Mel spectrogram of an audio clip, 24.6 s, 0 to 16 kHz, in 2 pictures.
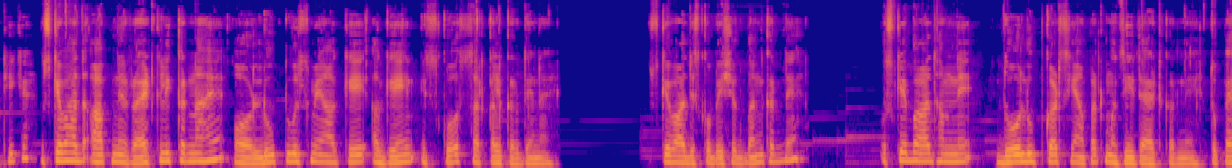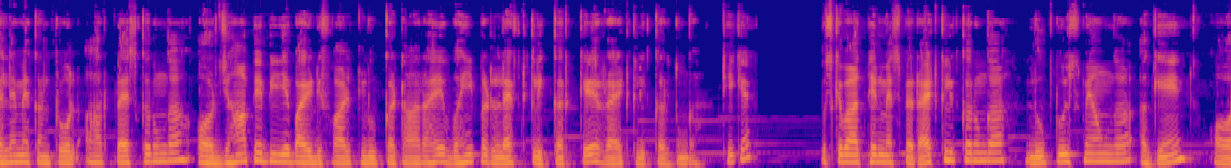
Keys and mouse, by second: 1.3-4.9 right drag, 7.5 click, 13.4 ctrl+r, 21.4-24.6 right drag.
